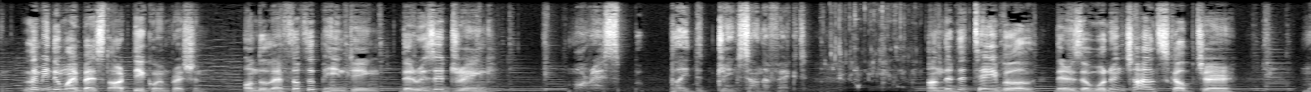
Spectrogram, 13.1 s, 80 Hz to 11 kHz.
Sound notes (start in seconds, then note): 5.1 whispering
